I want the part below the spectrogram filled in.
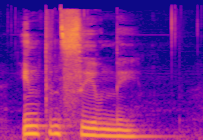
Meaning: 1. intensive 2. intense
- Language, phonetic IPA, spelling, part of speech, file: Ukrainian, [intenˈsɪu̯nei̯], інтенсивний, adjective, Uk-інтенсивний.ogg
